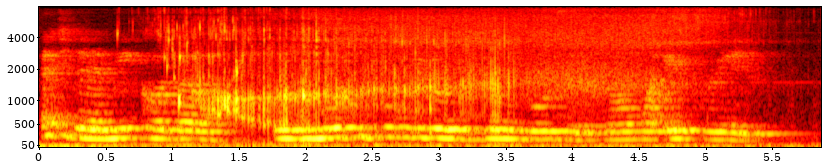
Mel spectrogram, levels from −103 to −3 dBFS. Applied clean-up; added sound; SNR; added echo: none; Liquid; 6 dB; reverberation time 0.6 s.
